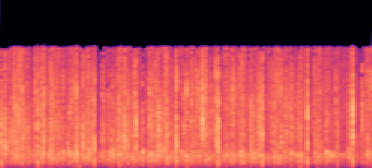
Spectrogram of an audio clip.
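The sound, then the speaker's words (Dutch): Steady studio audience applause for a contestant who lost but is provisionally in fifth place, dense overlapping clapping at a constant loud level with no voices rising above it. “Hij is eh, voorlopig vijfde, dus geef hem toch maar een applaus.”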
